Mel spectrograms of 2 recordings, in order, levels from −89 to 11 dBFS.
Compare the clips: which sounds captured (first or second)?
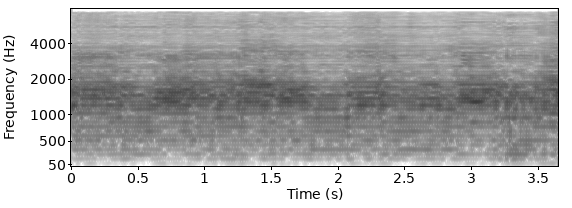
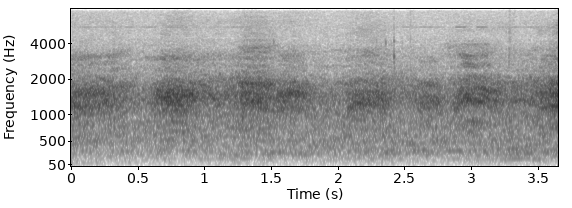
second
